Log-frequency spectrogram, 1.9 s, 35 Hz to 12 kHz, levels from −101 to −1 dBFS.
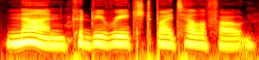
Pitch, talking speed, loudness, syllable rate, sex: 165 Hz, 185 wpm, -17 LUFS, 5.4 syllables/s, female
